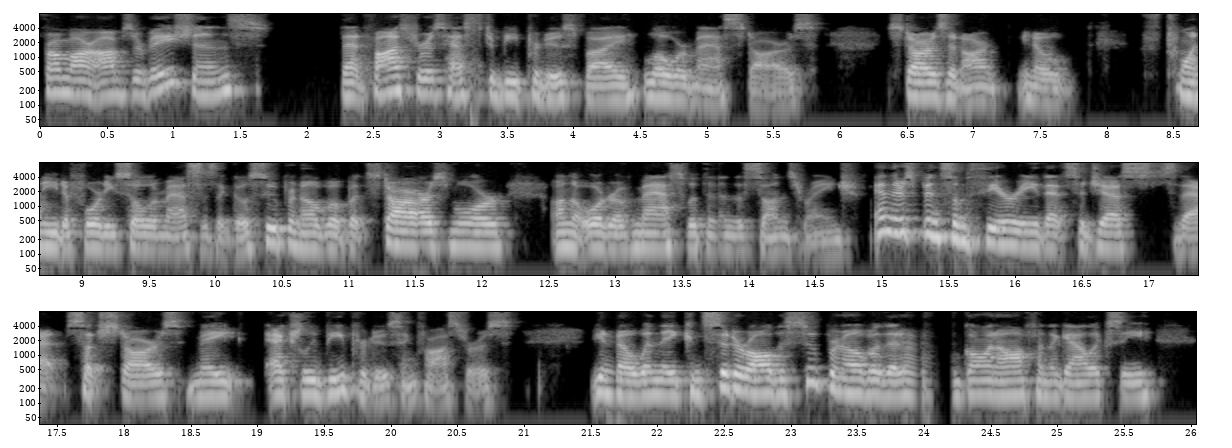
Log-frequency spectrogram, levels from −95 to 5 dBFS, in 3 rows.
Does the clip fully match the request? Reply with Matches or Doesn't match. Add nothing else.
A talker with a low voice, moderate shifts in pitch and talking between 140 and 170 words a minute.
Doesn't match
